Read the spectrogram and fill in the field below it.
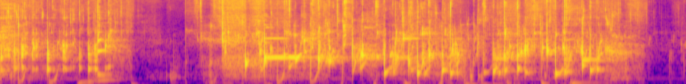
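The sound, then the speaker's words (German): Water splashing and trickling, with irregular drips and gurgles running continuously for several seconds, briefly pausing before resuming; no one speaks. “Was jetzt hier plätschert, ist Wasser.”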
